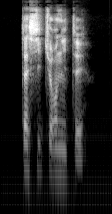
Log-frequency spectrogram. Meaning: taciturnity
- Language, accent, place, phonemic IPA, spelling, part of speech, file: French, France, Lyon, /ta.si.tyʁ.ni.te/, taciturnité, noun, LL-Q150 (fra)-taciturnité.wav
